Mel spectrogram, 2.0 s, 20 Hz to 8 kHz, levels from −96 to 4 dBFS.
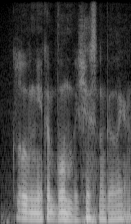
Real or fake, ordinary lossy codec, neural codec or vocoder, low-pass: fake; none; codec, 16 kHz, 0.8 kbps, ZipCodec; none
